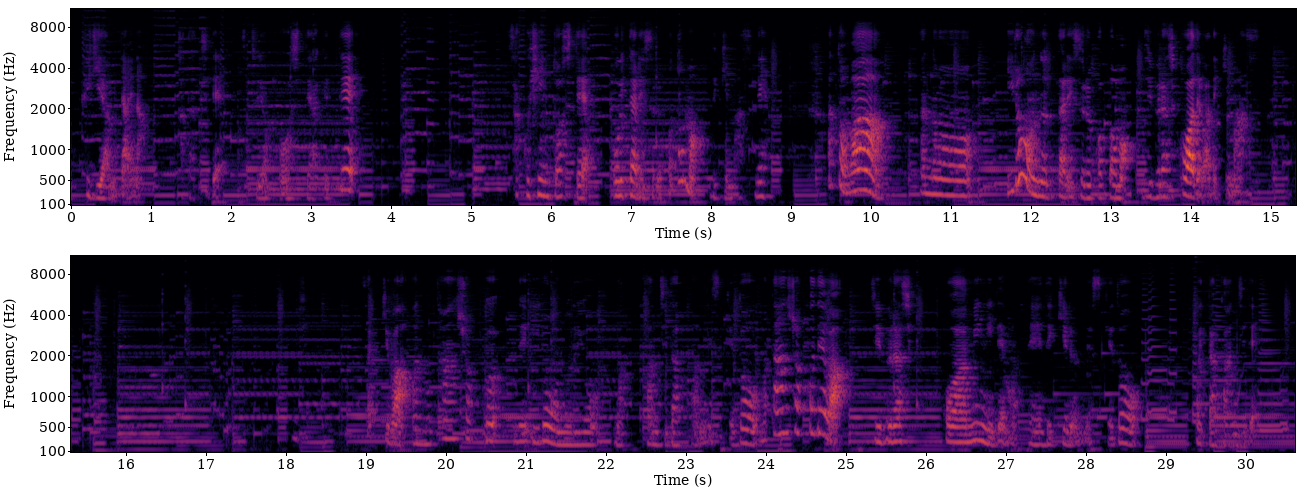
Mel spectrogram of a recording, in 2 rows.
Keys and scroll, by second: 27.3 ctrl+z, 27.8 ctrl+z.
